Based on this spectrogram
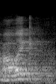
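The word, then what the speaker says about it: xxxHOLiC: Oh, Holic. That's what's wrong. You don't pronounce those X's.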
